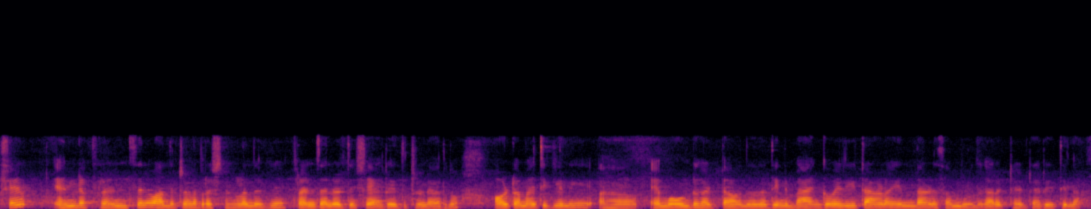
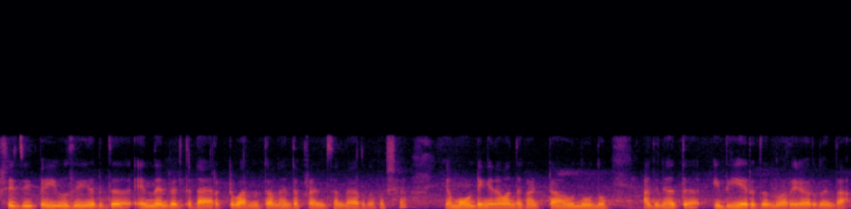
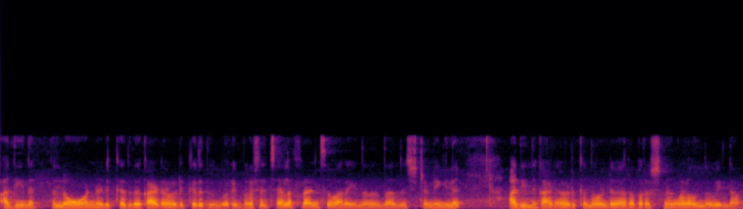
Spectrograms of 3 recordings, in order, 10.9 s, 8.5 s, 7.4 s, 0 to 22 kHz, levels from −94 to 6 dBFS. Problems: none marked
